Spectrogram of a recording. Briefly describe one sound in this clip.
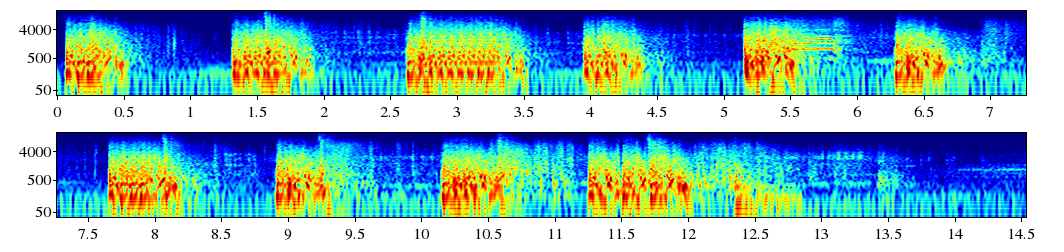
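A pistol fires loud, echoing shots in rapid bursts.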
